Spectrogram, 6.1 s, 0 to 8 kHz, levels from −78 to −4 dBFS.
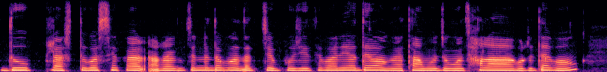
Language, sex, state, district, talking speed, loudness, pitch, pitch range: Chakma, female, Tripura, Unakoti, 170 wpm, -15 LUFS, 230 Hz, 220-235 Hz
